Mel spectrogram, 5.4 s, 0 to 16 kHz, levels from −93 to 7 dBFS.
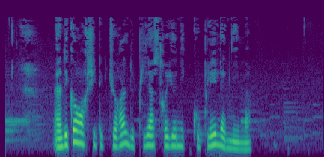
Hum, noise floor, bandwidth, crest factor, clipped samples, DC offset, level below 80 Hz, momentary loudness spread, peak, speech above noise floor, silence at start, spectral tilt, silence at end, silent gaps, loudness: none; -61 dBFS; 11.5 kHz; 22 dB; under 0.1%; under 0.1%; -74 dBFS; 23 LU; -4 dBFS; 38 dB; 0.1 s; -6.5 dB/octave; 1.2 s; none; -24 LUFS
